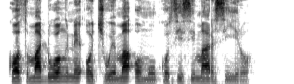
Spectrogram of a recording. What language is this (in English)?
Luo (Kenya and Tanzania)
